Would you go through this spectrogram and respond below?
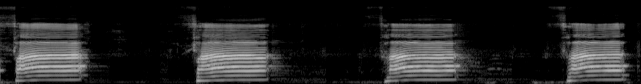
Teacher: ফা উচ্চারণের সময় সামনে যে দাঁতগুলো রয়েছে অর্থাৎ উপরের দাঁতগুলো এগুলো নিচের ঠোঁটের যে পেটটা রয়েছে পেটের সঙ্গে লাগাইয়া উচ্চারণ করবেন। ঠোটে ঠোটে আবার লাগাবেন না।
